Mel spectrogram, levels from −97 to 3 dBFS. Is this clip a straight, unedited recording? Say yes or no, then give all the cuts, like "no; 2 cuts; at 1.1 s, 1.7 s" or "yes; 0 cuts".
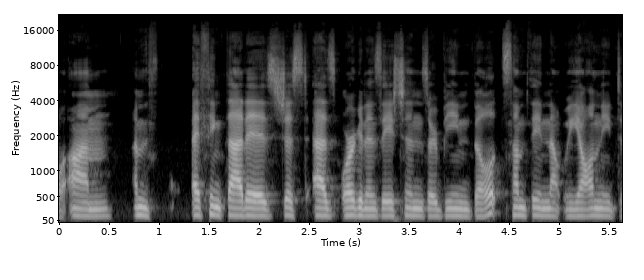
no; 1 cut; at 1.7 s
